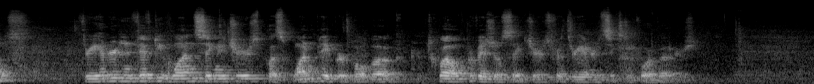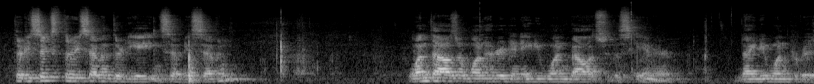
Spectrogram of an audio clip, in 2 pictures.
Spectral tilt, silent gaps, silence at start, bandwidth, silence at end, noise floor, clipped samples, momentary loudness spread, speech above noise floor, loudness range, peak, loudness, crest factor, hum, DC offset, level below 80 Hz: -4 dB/octave; none; 0 s; 16 kHz; 0 s; -49 dBFS; under 0.1%; 15 LU; 25 dB; 6 LU; -2 dBFS; -24 LUFS; 24 dB; none; under 0.1%; -60 dBFS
